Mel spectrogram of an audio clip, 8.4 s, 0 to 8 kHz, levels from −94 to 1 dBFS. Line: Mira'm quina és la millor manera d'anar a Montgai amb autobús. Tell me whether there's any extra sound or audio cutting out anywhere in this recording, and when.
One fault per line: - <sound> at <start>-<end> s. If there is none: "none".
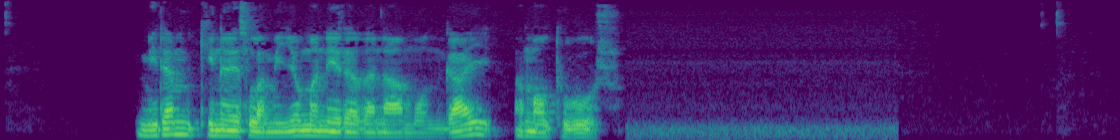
none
